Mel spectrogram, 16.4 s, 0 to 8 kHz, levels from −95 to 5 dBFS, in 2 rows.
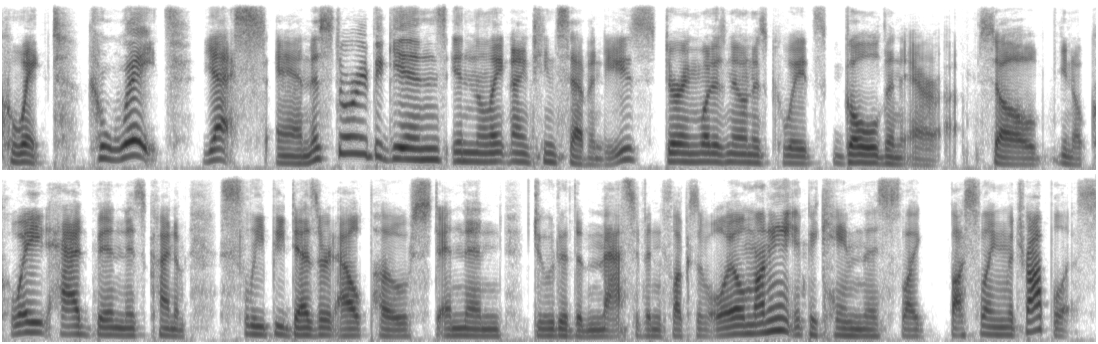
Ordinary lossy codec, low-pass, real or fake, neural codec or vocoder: Opus, 64 kbps; 7.2 kHz; fake; codec, 16 kHz, 4 kbps, FreqCodec, larger model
